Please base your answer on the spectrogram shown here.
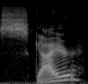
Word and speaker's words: Skyr: work in progress and I believe it's pronounced Sky the link to this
